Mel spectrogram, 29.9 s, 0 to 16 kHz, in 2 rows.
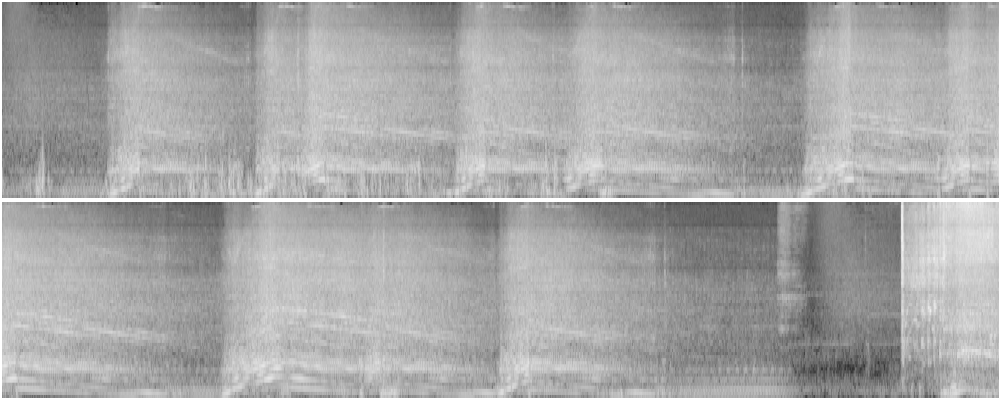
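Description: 2016 Porsche Macan Turbo's twin-turbo V6 revved again and again through its sport exhaust, Sport and Sport Plus modes engaged: about ten sharp blips that climb and fall back toward idle. Near the end the sound drops briefly, then the engine comes in loud again.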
